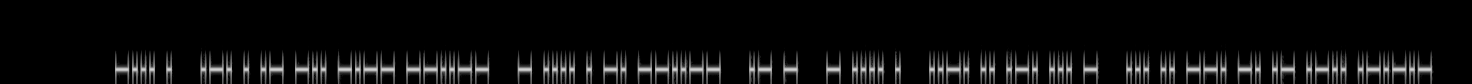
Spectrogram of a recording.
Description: Morse code, heard as a keyed tone, about 28 wpm, 700 Hz. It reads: BE READY, THEN, AT THE FIRST SIGNAL.
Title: Sentences from Top 1400 Words 28wpm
